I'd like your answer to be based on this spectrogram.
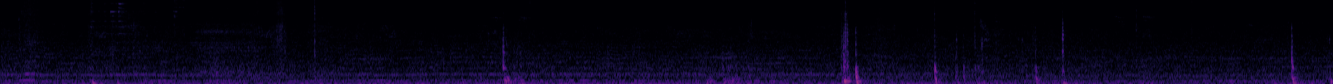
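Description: Honey bees drone and buzz steadily around an opened hive during a beekeeping session, a dense, continuous hum close by with occasional sharper passes of individual bees and faint knocks, no talking.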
